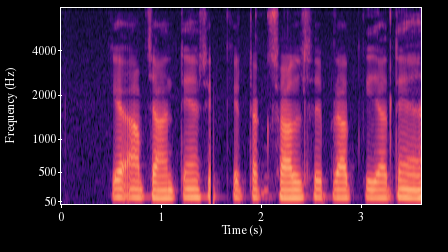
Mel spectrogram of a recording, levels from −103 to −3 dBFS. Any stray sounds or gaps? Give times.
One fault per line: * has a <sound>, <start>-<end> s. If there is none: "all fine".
* has a dropout, 1.5-1.5 s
